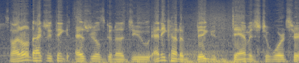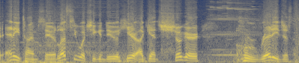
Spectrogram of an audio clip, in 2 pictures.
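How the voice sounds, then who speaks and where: Music plays behind a man speaking. He talks at a fairly quick pace with ordinary pitch variation. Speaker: esports caster. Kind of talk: live commentary. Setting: live stream.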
